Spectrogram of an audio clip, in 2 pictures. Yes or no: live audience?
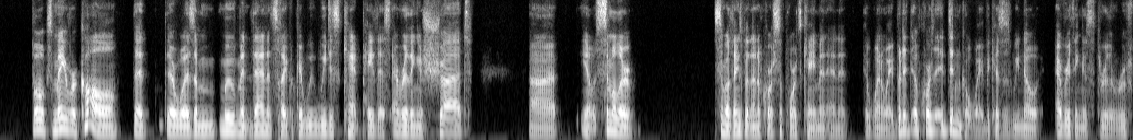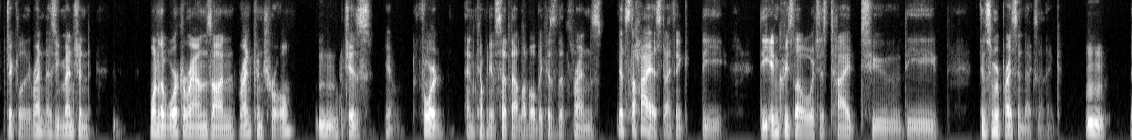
no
